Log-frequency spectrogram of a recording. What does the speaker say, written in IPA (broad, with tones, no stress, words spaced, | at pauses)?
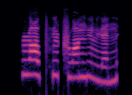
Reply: ɻɑ˥˧ʊ̯pʰy˥˩ ʈ͡ʂwɑ˥ŋy˥˩lɥɛ˧˥n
